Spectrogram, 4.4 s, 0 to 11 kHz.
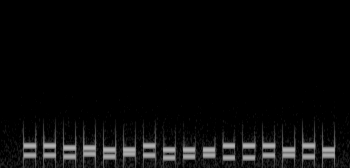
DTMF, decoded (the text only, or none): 99504*9147339767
